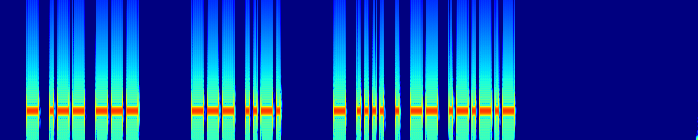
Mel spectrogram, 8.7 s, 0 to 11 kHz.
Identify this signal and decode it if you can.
Morse code, heard as a keyed tone, about 25 wpm, 700 Hz. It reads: TWO OF THEM.
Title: 2x Word-Spacing - Sentences from Top 100 Words - 25wpm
